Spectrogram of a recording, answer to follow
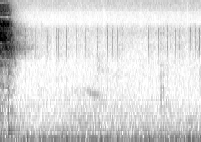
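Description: Quiet room tone with a faint, steady low hum and no distinct event.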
